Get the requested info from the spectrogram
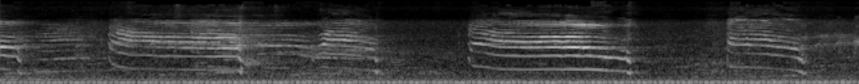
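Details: Domestic cat giving loud, drawn-out meows, about four in the clip, each starting high and sliding down in pitch, with a steady low hum underneath.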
